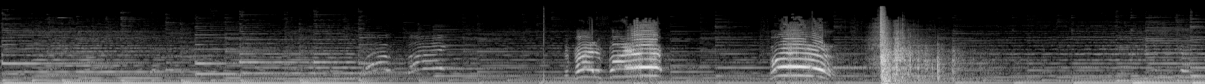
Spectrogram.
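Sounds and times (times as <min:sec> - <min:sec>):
person shouting a command: 0:05.7 - 0:06.7, 0:07.7 - 0:08.4
cannon blank shot: 0:08.7 - 0:10.0.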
